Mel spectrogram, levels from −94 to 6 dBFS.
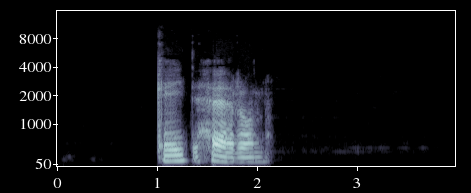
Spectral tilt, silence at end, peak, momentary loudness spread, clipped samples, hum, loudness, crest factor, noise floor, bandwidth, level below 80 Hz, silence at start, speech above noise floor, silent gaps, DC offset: -8.5 dB/octave; 1.85 s; -2 dBFS; 9 LU; under 0.1%; none; -19 LUFS; 22 dB; under -90 dBFS; 7.4 kHz; -70 dBFS; 1 s; over 72 dB; none; under 0.1%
